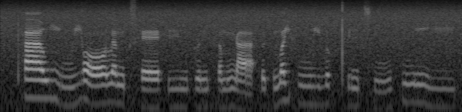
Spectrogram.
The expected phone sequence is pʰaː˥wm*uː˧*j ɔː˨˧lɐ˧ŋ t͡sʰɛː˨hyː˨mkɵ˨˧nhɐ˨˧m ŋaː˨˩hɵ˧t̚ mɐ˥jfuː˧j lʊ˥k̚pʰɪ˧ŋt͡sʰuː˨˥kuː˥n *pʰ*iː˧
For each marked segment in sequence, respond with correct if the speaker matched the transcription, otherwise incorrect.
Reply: incorrect: uː˨˥, incorrect: m

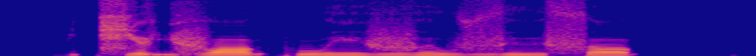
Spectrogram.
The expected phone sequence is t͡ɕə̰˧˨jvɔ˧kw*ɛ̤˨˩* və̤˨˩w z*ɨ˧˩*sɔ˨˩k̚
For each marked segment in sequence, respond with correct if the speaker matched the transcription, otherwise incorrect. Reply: incorrect: e̤˨˩, incorrect: ɨ̤˨˩

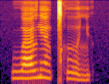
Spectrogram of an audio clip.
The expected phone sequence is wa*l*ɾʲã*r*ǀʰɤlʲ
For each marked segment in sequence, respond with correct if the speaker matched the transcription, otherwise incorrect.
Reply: correct, incorrect: l

